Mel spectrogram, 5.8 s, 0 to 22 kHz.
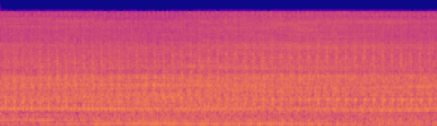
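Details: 2006 Ford Fusion G1, about 98,000 km, idling: steady idle with a light, fast toc-toc tick easily mistaken for engine knock; actually comes from the intake manifold (small hose/tube), not the cylinder head or valves.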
